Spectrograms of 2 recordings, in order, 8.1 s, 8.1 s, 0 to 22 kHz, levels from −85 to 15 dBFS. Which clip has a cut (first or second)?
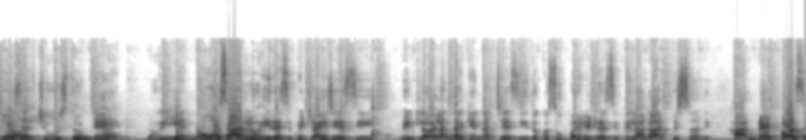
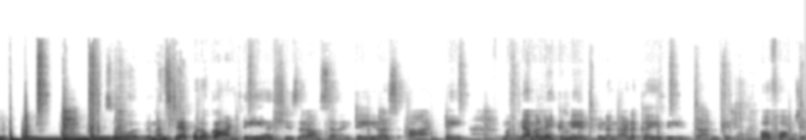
second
